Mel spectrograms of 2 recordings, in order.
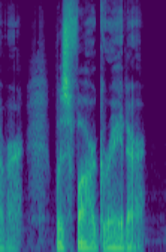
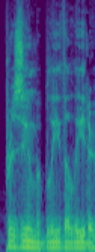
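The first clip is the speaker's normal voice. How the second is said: usual speaking voice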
